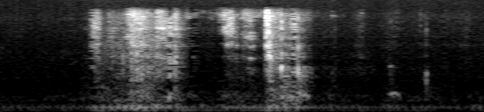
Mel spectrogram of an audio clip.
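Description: Faint rustle of a deck of tarot cards being picked up and handled, in two short scratchy bursts about half a second and a second in.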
